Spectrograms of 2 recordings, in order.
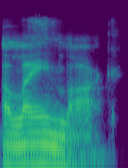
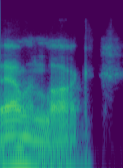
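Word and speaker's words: Alain Locke: or is Ozzie Davis you pronounce this his first name Elaine Locke but I hear most Scholars pronounce it Alan Locke um and um Locke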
